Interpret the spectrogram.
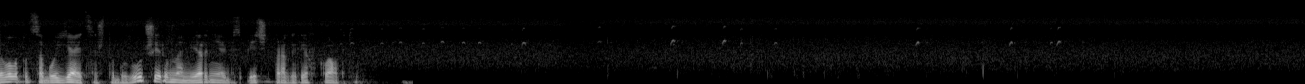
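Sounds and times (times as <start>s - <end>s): soft outdoor hiss: 0.0s - 13.0s
small bird chip calls: 3.6s - 8.1s, 9.0s - 10.8s.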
